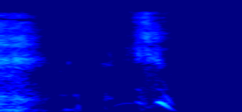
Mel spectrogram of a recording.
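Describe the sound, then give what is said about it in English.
A single sneeze opens with a sharp, noisy burst, then brief breathy voiced sounds follow. The whole sequence is fairly faint. “Pardon me for a moment. Woo, sorry about that. Hate to sneeze on camera.”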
